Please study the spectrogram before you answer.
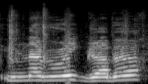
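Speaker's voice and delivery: "Maverick Grabber" said with an English accent. Real, not acted. Reading the car name to viewers, English accent. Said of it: "Excusez-moi pour mon accent".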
